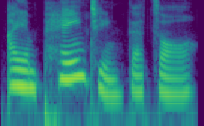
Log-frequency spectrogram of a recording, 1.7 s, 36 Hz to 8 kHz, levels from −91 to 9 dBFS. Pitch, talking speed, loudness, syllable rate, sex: 190 Hz, 175 wpm, -18 LUFS, 4.1 syllables/s, female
